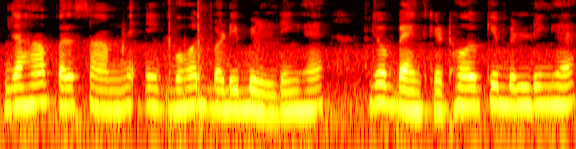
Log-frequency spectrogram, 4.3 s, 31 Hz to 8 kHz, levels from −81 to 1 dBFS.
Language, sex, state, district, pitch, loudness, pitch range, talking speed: Hindi, male, Punjab, Pathankot, 150 Hz, -18 LUFS, 140-160 Hz, 195 wpm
